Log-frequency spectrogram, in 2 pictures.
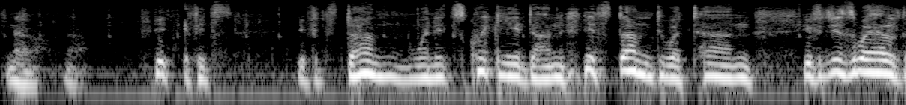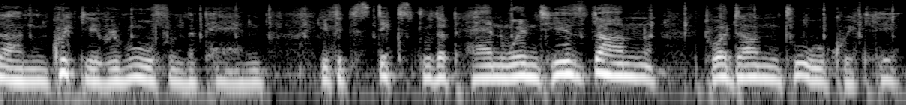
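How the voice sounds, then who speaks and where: A man's voice: fairly high pitch, expressive, a little slow, dark tone. A man acting a bumbling, easily led Scottish thane in a comic radio drama, hammy and dithering, with muttered asides. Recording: hissy, noisy vintage radio drama recording.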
